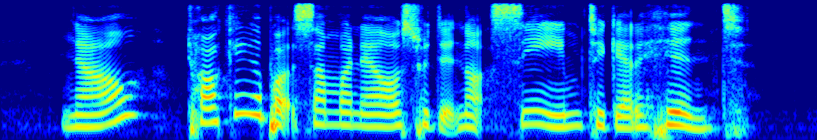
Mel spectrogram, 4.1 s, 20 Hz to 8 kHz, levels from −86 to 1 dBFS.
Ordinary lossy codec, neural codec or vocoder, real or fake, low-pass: none; codec, 16 kHz, 16 kbps, FunCodec, trained on Chinese and English, 50 frames a second; fake; 7.2 kHz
